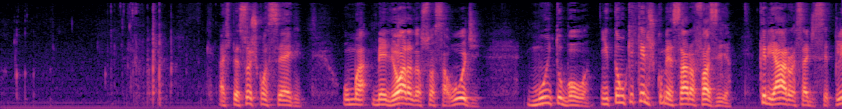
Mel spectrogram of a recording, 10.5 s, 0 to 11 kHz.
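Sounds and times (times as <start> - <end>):
person sipping water: 0.0 - 2.7
swallowing sounds: 0.0 - 2.7
wet mouth clicks: 0.0 - 2.7
speech: 2.8 - 10.5.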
